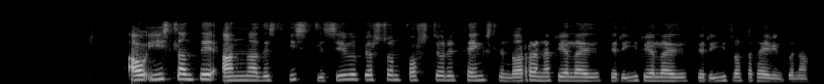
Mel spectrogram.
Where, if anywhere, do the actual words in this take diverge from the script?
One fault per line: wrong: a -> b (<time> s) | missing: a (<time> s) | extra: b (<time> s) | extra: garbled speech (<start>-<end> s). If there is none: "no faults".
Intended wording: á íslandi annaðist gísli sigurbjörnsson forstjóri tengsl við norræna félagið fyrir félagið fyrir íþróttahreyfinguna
no faults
